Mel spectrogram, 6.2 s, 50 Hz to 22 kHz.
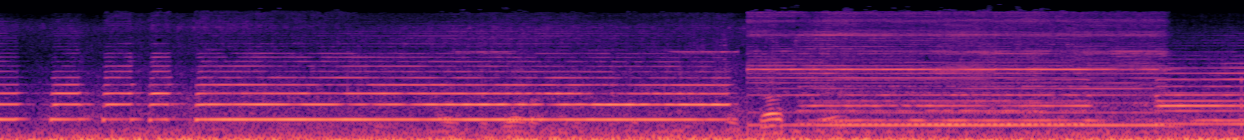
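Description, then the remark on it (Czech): Several car horns blare in long, overlapping blasts, one held tone giving way to another partway through, loud over a steady rumble of street traffic, as a convoy of nearly 100 taxi cars drives through the streets of Podgorica at noon in a taxi drivers' protest. “Blizu 100 automobila kretalo se u koloni ulicama glavnog grada u podne kada je počela protestna vožnja, čiji su učesnici još jednom pozvali nadležne da riješe problem divljih taksista.”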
